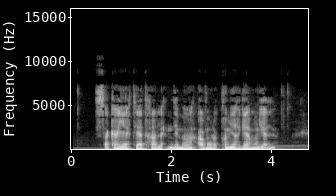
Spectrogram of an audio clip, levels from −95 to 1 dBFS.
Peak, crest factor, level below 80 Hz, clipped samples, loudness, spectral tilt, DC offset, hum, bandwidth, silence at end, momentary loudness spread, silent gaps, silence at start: -2 dBFS; 16 dB; -30 dBFS; under 0.1%; -18 LUFS; -6.5 dB/octave; under 0.1%; none; 7.6 kHz; 0.65 s; 8 LU; none; 0.5 s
